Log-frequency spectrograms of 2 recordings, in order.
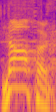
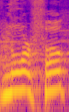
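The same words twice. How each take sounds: First: The city name has its local pronunciation. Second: The city name has a non-local pronunciation. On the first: The speaker calls it right. "Norfolk, not Norfolk. We fucking read the comments" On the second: The speaker calls it wrong. "not Norfolk"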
